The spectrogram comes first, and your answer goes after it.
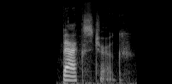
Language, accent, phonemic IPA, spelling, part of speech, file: English, US, /ˈbækˌstɹoʊk/, backstroke, noun / verb, En-us-backstroke.ogg
- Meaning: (noun) 1. A backhanded stroke or blow 2. A stroke swum lying on one's back, while rotating both arms through the water as to propel the swimmer backwards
